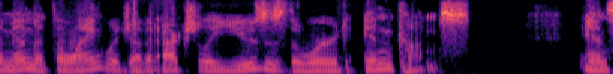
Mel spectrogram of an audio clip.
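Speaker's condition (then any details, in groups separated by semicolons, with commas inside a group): No condition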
